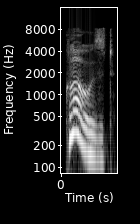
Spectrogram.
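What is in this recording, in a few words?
"closed", American English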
